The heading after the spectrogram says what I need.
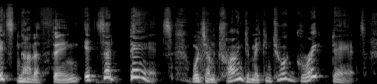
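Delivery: offended, uptight, obnoxious, insulted tone. Retelling a scene where Sharon answers Brian: imitating insulted Sharon. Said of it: "And Sharon is insulted".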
